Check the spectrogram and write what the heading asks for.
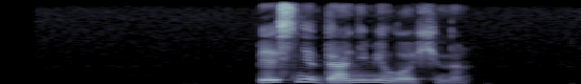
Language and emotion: Russian, neutral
